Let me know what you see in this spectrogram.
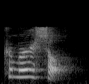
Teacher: the second syllable is stressed. The O and the IA are both reduced. So it's not com or calm, it's come.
